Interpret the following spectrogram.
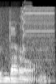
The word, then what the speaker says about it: barong: what we call um in the philippines a baron it's spelled as b-a-r-o-n-g um the n-g sound is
